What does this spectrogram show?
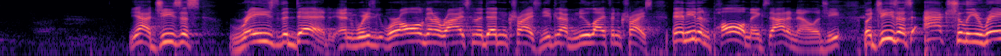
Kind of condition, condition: setting, live audience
